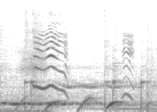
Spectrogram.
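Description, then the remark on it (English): A small monkey-like animal in a canyon with strange trees chatters while jumping up and down, in a quick series of squeaky, warbling chirps and trills that rise and fall in pitch, over a low steady hum. “A little monkey-like animal coming over to take a look at me.”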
